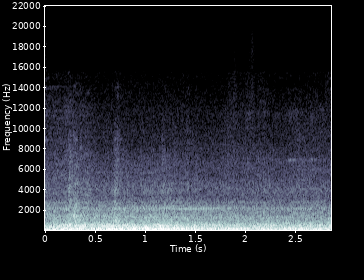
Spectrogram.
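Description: A passenger night train running from Washington to Miami, with a steady, loud rumble of wheels and carriage noise filling the whole stretch, no voices.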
